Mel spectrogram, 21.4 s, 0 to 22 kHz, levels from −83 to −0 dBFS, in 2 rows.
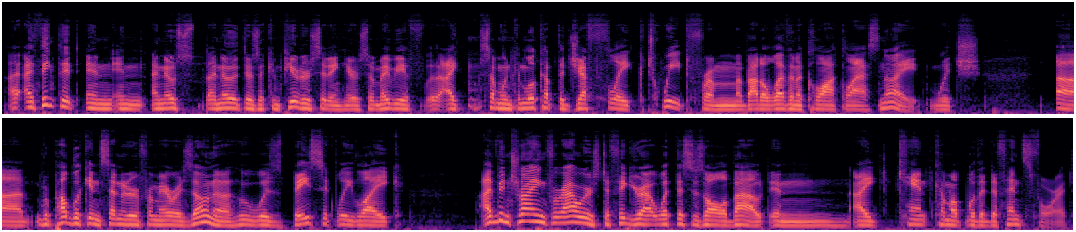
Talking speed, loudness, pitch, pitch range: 185 wpm, -25 LUFS, 130 Hz, 115-145 Hz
